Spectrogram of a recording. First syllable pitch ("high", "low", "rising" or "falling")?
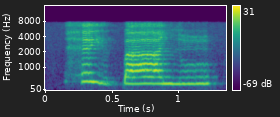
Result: high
